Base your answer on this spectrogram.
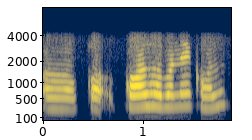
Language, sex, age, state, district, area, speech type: Assamese, female, 18-30, Assam, Kamrup Metropolitan, urban, conversation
